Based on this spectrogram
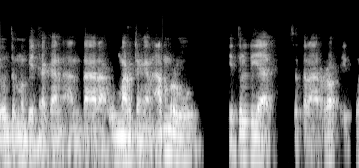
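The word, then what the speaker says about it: عمرو: Kalau Amru itu belakangnya ada wawu, maka bacanya Amru, bukan Umar.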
